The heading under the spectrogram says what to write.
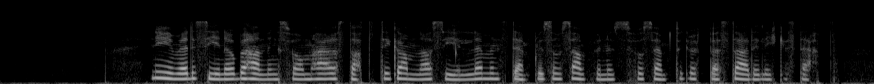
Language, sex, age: Norwegian, female, 22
